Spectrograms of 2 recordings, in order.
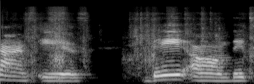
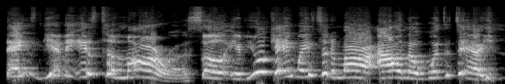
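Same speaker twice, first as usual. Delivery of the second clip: higher, louder deadpan mother; mock dismissive mom; 8 semitones higher, 8 dB louder than usual. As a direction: brush the kid off like mom. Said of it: "the mom is talking about".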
